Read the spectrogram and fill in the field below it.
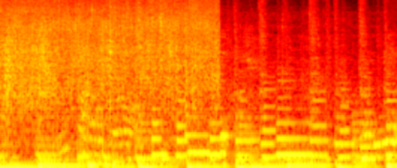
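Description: Asparagus and bacon with garlic frying in a pan, a steady sizzle running under background music. The hiss thins out about halfway through.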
